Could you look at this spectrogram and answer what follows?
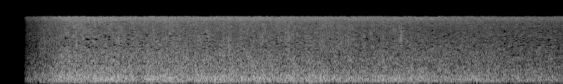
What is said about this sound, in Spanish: Es el sonido de una dana, de una gran tormenta antes conocida como gota fría y que ahora se acerca más a un fenómeno extremo del cambio climático.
